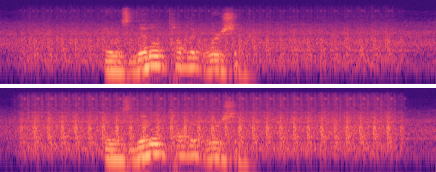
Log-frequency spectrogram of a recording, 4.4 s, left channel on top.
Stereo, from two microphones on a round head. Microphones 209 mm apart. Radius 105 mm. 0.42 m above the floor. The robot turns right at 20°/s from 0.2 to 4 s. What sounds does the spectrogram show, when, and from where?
1.0 s a man speaking: 30° left (ahead or behind), 0.8 m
